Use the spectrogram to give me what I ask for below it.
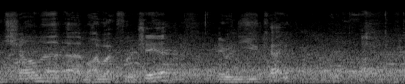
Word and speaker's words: Ergéa: Lots of people pronounce it, but I think it is a it's actually a madeup name, made up word from from two Greek words that have been spliced together. So yeah, so enabling enabling healthcare. So yeah, so I think AIA is the way that I pronounce it.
